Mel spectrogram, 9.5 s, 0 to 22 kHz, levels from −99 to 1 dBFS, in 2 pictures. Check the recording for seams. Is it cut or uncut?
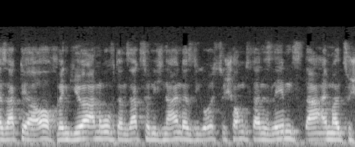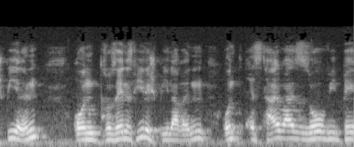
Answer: cut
